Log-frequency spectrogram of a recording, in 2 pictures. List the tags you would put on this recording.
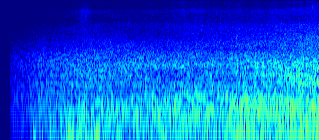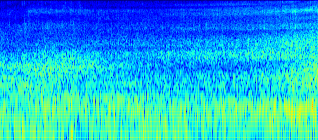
Sound effects > Vehicles
car
traffic
vehicle

